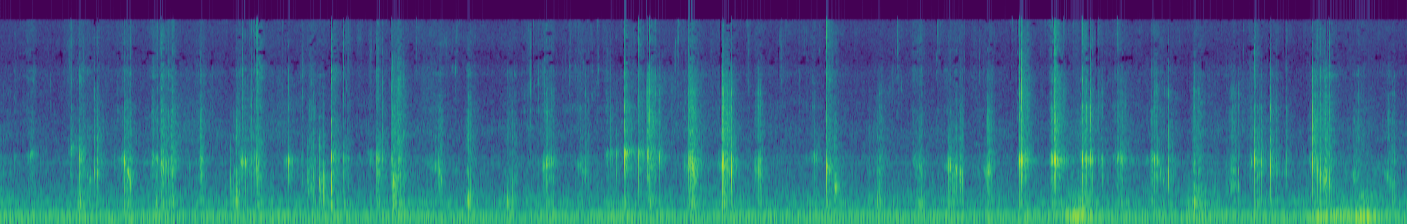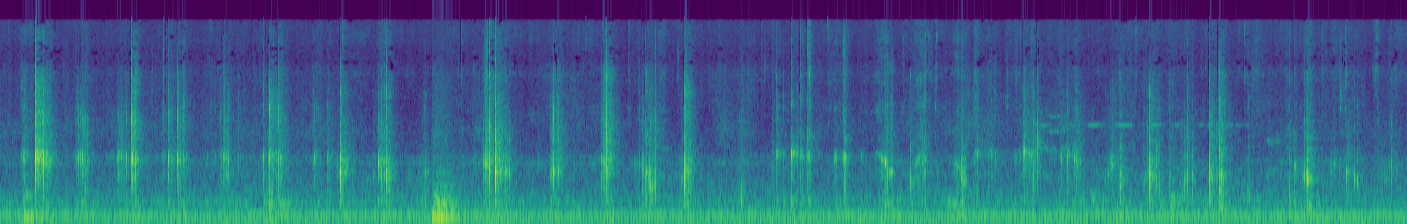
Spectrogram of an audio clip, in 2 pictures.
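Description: Mouthfuls of brittle slate and clay being bitten and chewed: a steady run of sharp crunches, some louder snaps among them, with a steady low hum underneath.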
